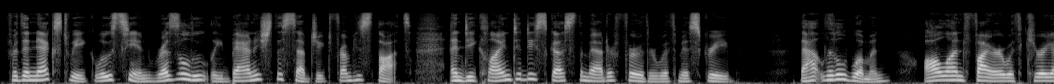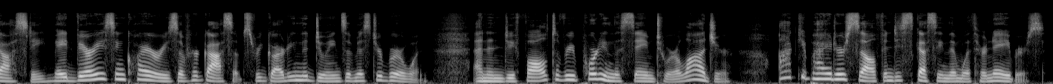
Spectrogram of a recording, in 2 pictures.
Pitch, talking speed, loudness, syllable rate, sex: 175 Hz, 170 wpm, -20 LUFS, 5.1 syllables/s, female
